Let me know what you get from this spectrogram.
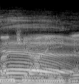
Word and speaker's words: Nanjiani: Kumail Nanjiani.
